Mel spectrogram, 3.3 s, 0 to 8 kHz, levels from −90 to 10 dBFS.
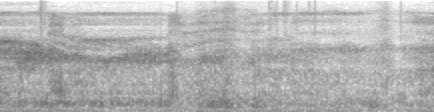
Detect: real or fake real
